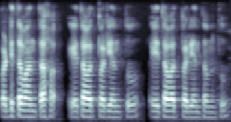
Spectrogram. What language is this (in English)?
Sanskrit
